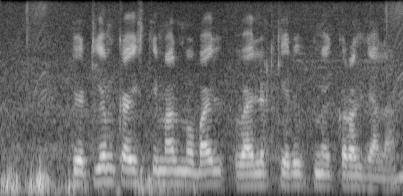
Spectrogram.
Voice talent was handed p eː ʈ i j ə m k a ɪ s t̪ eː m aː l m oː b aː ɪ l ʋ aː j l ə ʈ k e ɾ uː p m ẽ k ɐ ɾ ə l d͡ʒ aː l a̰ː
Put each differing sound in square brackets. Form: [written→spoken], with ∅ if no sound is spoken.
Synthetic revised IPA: p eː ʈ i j ə m k a ɪ s t̪ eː m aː l m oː b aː ɪ l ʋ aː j l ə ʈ k e ɾ uː p m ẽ k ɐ ɾ ə l d͡ʒ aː l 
